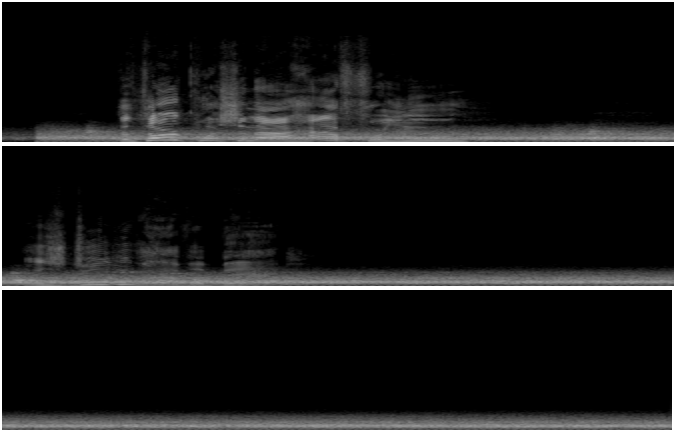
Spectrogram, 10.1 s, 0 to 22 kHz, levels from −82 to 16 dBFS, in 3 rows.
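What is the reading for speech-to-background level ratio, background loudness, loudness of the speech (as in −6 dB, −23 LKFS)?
0.0 dB, −30.0 LKFS, −30.0 LKFS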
